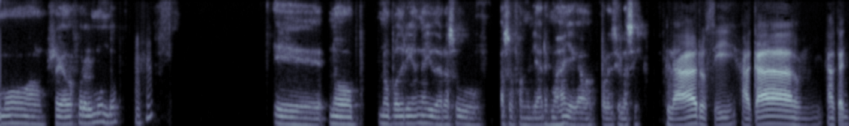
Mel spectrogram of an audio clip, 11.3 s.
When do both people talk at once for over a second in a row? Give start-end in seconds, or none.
none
